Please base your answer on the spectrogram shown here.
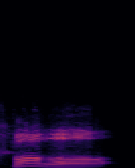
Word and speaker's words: Fogel: Fogel back.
